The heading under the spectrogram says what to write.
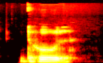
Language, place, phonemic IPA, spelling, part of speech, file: Hindi, Delhi, /d̪ʱuːl/, धूल, noun, LL-Q1568 (hin)-धूल.wav
- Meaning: dust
